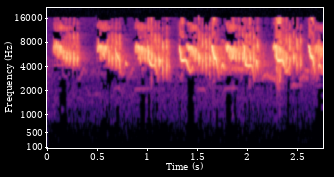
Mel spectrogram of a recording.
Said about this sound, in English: It's a beautiful male blue throat, his vivid azure throat and upper breast rimmed with rust. The song presses on and on. Spring has come to the Arctic.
